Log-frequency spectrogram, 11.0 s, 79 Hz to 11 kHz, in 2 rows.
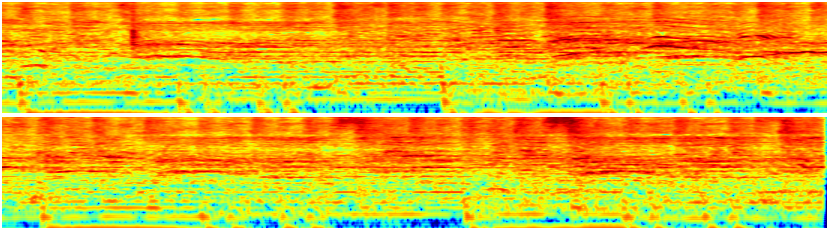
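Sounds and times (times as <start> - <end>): pop song playing: 0.0 - 11.0
children shouting: 3.0 - 7.1.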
